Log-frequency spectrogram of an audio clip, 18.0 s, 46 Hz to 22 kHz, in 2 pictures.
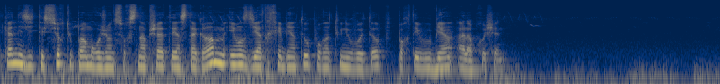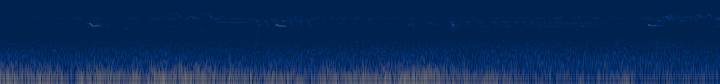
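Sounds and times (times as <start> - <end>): birds chirping: 0.0 - 8.2.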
